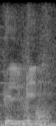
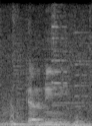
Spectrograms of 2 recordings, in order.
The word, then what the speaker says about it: pelmeni: This dish, again, how do you pronounce it? Pelmeni. Pelmeni.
